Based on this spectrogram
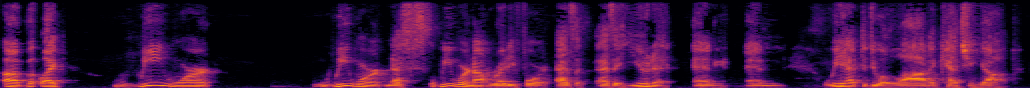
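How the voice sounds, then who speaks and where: An unremarkable speaking voice with an American accent, fairly slow pace, ordinary pitch variation, and a quiet background. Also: man, medium pitch for a man. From US South, Charlotte, North Carolina. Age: 40s. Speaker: actor and documentary maker. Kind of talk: interview conversation.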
